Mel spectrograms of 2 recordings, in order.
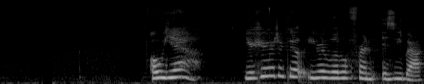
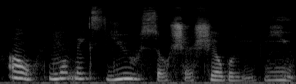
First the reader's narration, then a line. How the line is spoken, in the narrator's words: Monica hissed back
